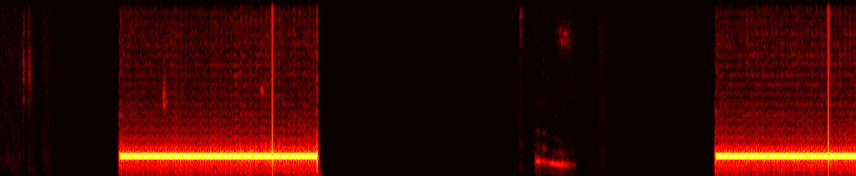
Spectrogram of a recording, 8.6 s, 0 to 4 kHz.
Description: Ringback tone (North America), 440 + 480 Hz.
